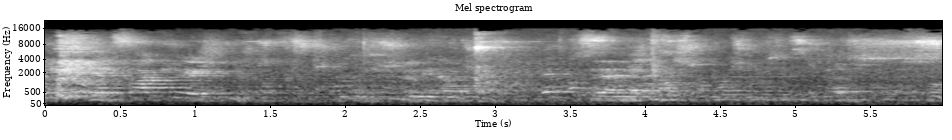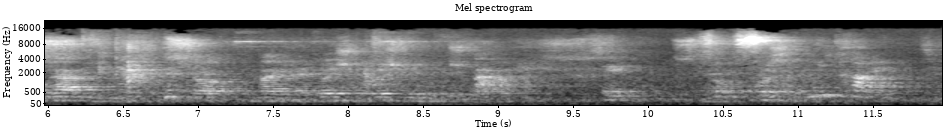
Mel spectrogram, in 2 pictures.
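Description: A man speaks steadily through a microphone in an echoing room.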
